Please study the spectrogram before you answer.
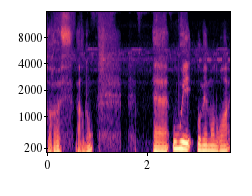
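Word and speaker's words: RUGH: Ça se prononce RUF, pardon.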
